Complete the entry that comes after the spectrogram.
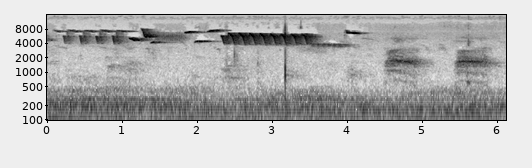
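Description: A small songbird sings runs of high, quick notes and a rapid trill. Near the end, a crow caws twice. A steady low hum runs underneath.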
